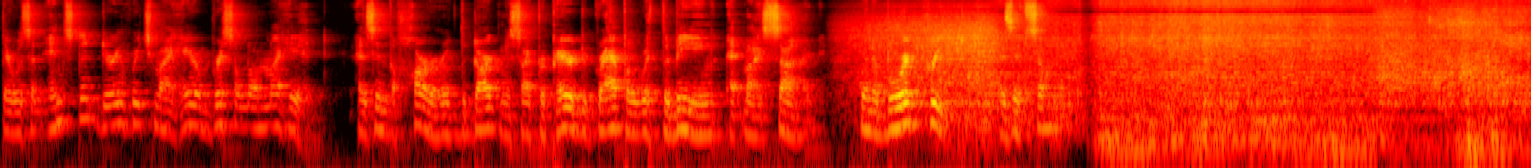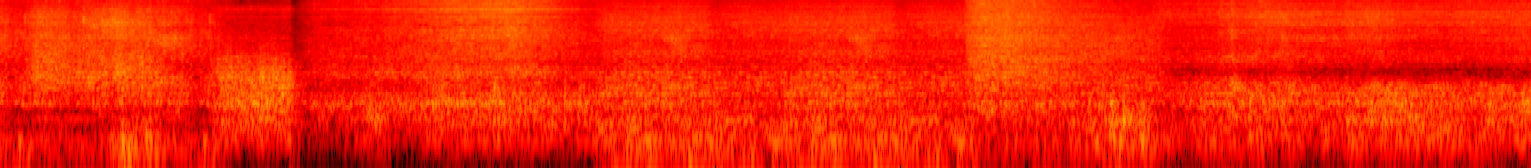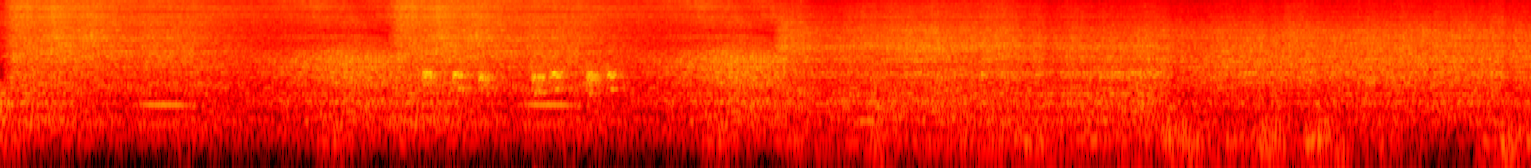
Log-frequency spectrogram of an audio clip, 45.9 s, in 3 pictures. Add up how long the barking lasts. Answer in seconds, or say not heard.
2 s.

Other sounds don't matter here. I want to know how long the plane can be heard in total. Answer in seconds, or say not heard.
not heard.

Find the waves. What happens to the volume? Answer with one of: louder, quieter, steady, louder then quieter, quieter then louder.
steady.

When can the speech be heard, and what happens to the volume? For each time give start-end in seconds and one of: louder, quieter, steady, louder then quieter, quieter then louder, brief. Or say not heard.
0.0-10.7 louder.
